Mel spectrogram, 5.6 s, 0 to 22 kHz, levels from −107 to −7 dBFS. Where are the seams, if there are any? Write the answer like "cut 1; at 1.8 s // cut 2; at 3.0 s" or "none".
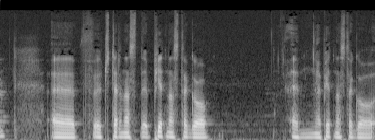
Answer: none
